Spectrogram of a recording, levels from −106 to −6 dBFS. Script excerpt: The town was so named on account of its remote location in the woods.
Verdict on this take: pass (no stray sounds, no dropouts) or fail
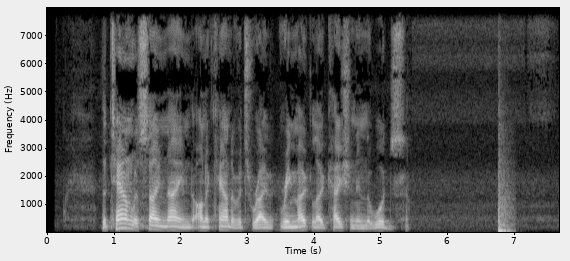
fail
